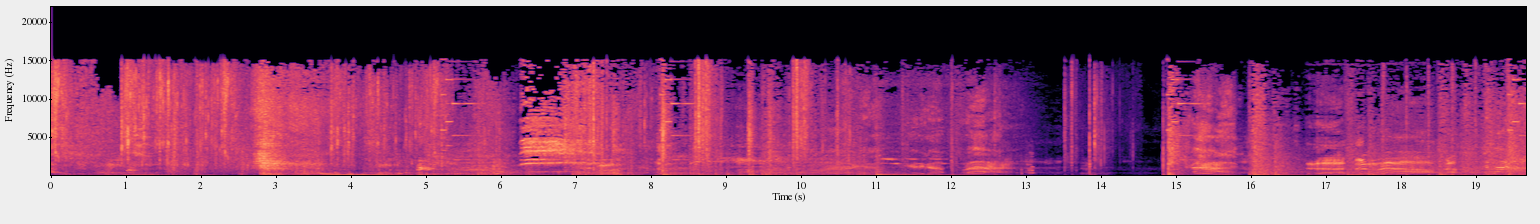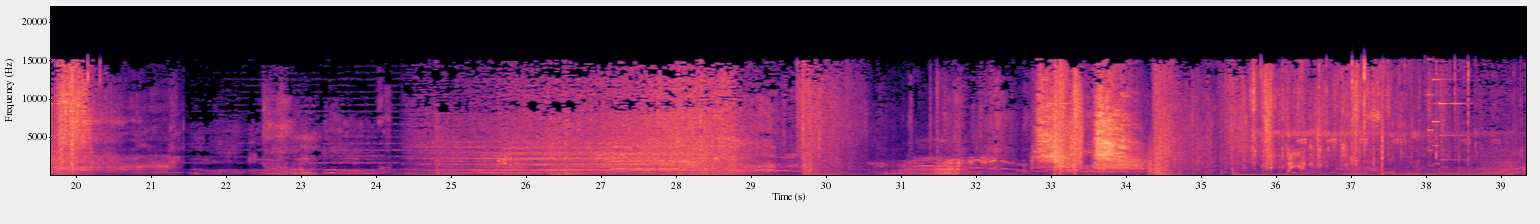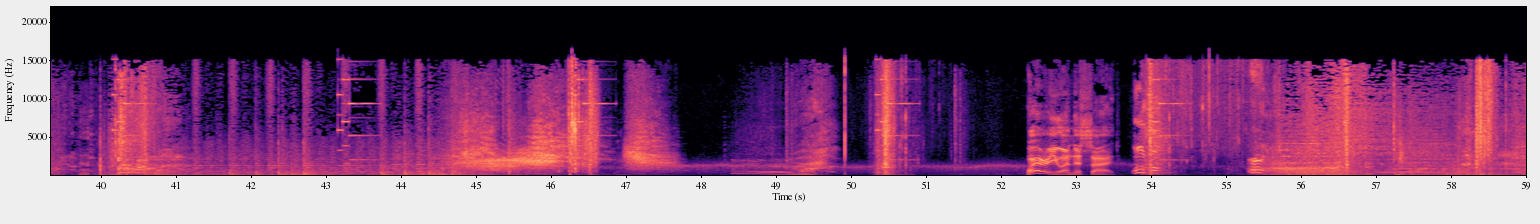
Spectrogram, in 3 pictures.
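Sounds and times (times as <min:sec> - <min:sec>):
horse whinnying: 0:06.2 - 0:07.6.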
